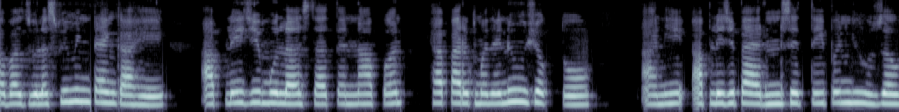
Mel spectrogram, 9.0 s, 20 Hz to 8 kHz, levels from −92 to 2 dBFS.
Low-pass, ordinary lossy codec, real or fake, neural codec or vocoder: none; none; real; none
